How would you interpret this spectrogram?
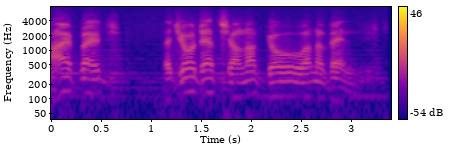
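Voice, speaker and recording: An actor playing a noble, resolute western hero with stately, earnest oratory in an old-time radio drama. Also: male voice, on the low side, sing-song, a little slow, sharp tone, soft background music, exaggerated voice, low-quality recording. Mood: solemn, resolute.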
